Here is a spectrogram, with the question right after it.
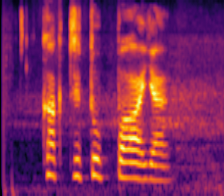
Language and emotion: Russian, angry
